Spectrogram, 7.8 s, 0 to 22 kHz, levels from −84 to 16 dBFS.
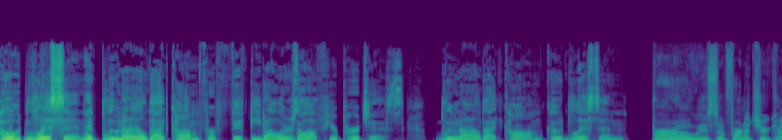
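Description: The first second carries harsh, crackling bursts at 0.08 to 0.12 s, 0.38 to 0.53 s and 0.88 to 0.90 s. This is likely microphone overload. The input level drives the peaks about 2 to 4 dB past the converter's limit. Their tops are flattened, leaving a gritty edge on the loudest syllables.

At 1.02 s the speech and background drop together by about 5 dB. At 2.04 s they drop again by the same amount. This sounds like microphone volume stepped down by the call software after the clipped peaks. Each change is a sudden step, not a fade.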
